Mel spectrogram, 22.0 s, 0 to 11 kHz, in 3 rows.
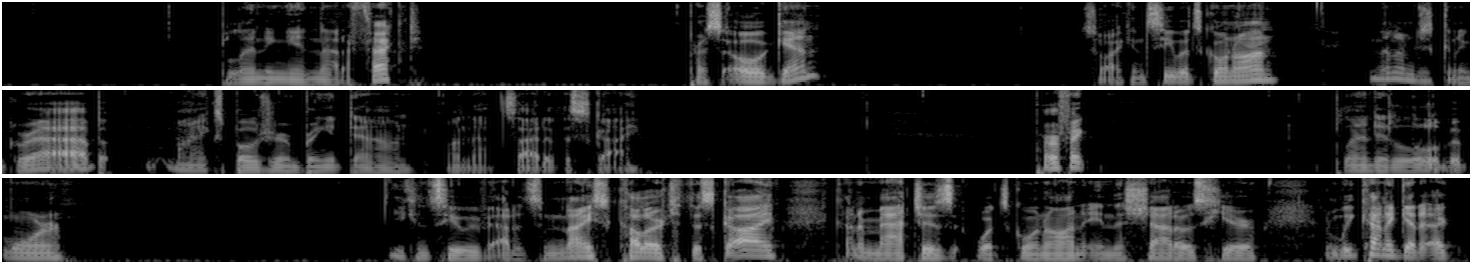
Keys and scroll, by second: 1.9 alt+o, 2.6 o.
